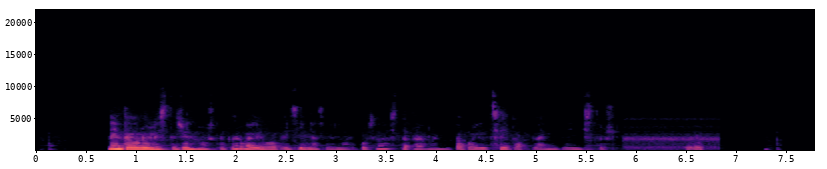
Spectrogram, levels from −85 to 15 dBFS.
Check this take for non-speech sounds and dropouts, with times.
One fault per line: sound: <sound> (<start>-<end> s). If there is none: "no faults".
sound: laugh (6.5-6.7 s)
